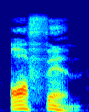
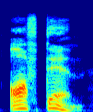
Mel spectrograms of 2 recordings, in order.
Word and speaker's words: often: or more linguistically conservative, say often with the silent T. If you want to sound more contemporary American, often with the T is perfectly fine.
